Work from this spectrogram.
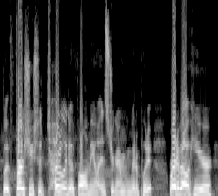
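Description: A young woman making a casual reaction vlog at home, chatty and upbeat, muttering low while she watches, recorded on a lapel mic. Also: lively intonation, quick pace, clean tone. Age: young adult. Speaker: YouTube reaction vlogger. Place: bedroom at home, indoors.

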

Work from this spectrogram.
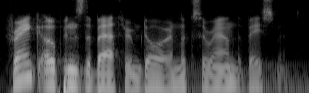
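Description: A man with a fairly low voice narrates a radio play from a script. Music plays behind him. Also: normal speed, fairly bright tone.

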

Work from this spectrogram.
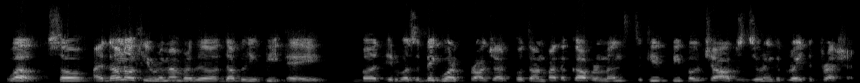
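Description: A folksy small-town bartender played by a young man at a table read, chatty and given to rambling storytelling. His pitch sits mid-range for a man. The sound is a slightly dull, lo-fi video call. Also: fairly even intonation, normal speed, hardly any pauses, lightly acted. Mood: reminiscing. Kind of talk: online table read of a stage play. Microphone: video call microphone.

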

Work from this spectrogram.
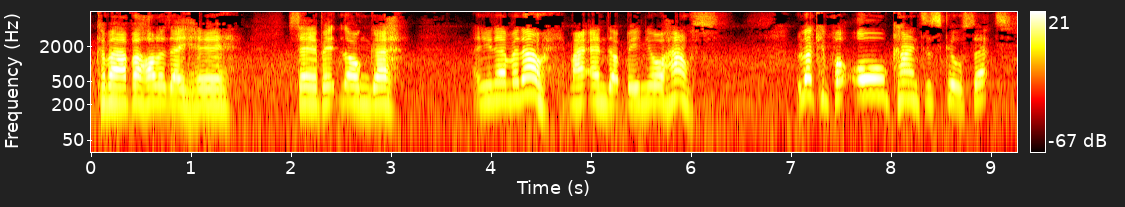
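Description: A man in his forties with a fairly high voice, talking to his phone at arm's length as he wanders around a mountain farm. He chats in a loose, rambling way, full of fillers and restarts, with a faint hiss behind him. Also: moderate pace, fairly bright tone. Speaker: farm owner vlogger. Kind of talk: casual walk-and-talk vlog. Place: mountain farm, mostly outdoors, partly in a wooden kitchen. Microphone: phone held at arm's length.

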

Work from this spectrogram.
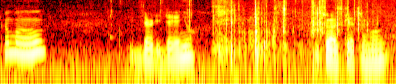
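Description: A man with a high, creaky voice talks in a folksy, exclamatory fishing-vlog style. He is recorded outdoors with clear ambient noise around him. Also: animated, slow. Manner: folksy, exclamatory, mild swearing. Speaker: fishing vlogger. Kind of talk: casual excited chat while fishing. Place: outdoors at a trout stream.

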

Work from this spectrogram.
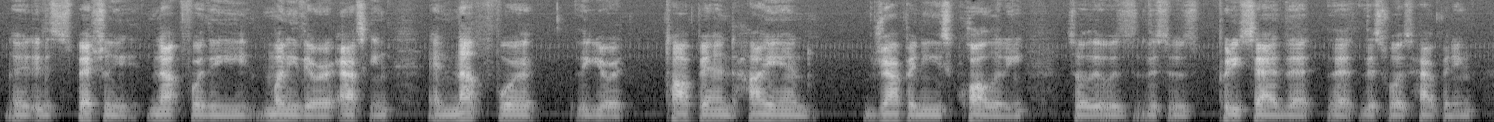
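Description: Low-pitched, gravelly man reviewing gear. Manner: hesitant, rambling, repeats words for emphasis. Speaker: vintage electronics collector and reviewer. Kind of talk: casual unscripted product review.

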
